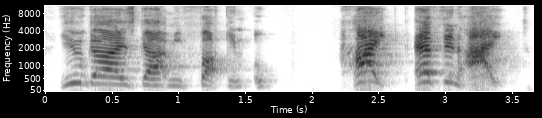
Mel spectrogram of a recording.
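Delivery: loud, high-pitched, fired-up excited yell. Thanking viewers after the channel hit 3.5k, yelling. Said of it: "I said I wasn't gonna yell".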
